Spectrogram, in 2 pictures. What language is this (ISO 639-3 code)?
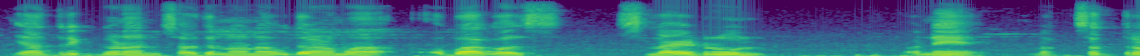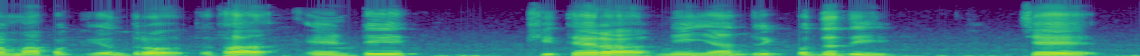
guj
